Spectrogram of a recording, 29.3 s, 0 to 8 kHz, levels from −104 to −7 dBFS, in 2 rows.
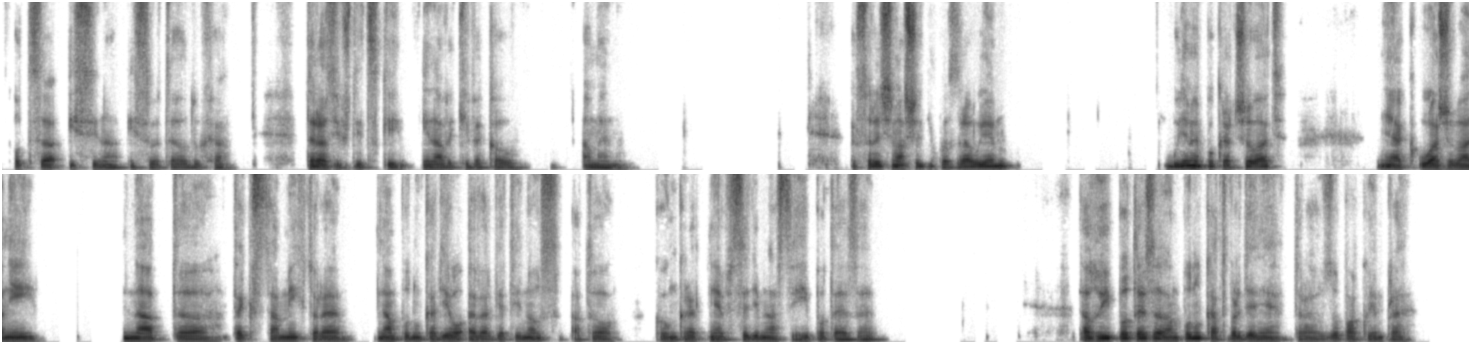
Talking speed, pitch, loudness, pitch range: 90 wpm, 75 Hz, -26 LUFS, 70-85 Hz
